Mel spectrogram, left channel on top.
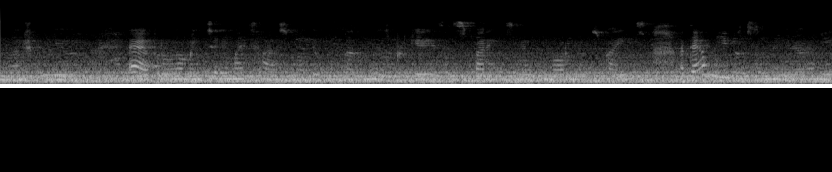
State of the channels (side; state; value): right; silent; digital silence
